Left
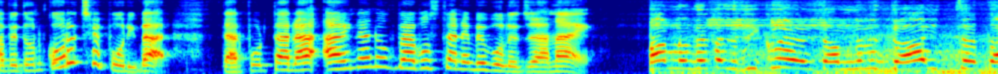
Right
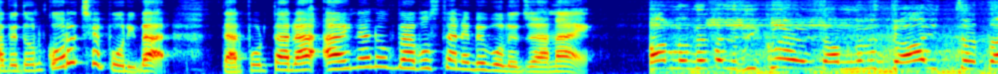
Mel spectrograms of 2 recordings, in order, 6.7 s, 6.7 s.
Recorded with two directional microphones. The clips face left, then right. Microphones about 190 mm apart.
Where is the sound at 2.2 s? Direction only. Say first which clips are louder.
Right 3 dB; 15° right (ahead or behind).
